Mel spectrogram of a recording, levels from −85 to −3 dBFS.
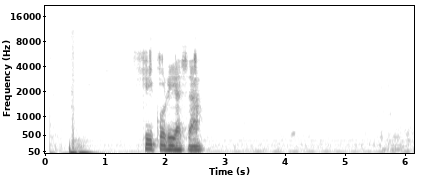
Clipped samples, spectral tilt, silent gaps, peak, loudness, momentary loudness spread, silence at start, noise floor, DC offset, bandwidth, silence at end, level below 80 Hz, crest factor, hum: under 0.1%; -7 dB/octave; none; -26 dBFS; -40 LUFS; 22 LU; 0.1 s; -78 dBFS; under 0.1%; 11 kHz; 3.5 s; -62 dBFS; 20 dB; none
